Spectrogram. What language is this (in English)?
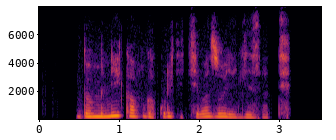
Kinyarwanda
